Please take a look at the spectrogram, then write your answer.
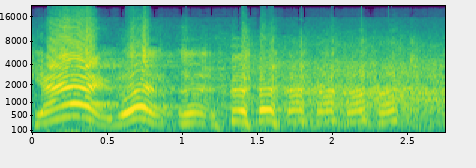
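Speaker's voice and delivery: loud, high fake cheer then a laughing what; hammed-up joy ending in a laugh; mock cheer. Home Depot worker's fake cheer, loud and high.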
